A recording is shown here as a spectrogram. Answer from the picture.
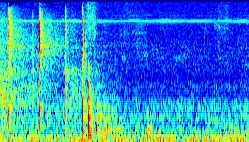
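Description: Carom billiard balls clicking during a thin-hit three-cushion shot: the cue tip strikes the cue ball and the balls knock against each other. Three sharp clicks come in the first second.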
